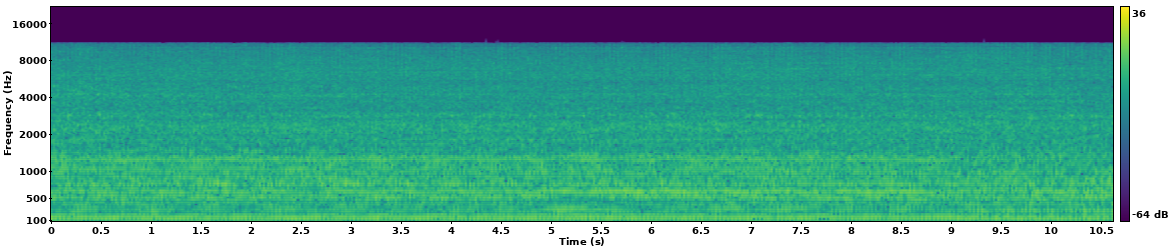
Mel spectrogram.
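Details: Snapper 38-inch scrap riding mower idling; steady, even low drone, no knocking, misfires or surging; sediment bowl gasket suspected of dripping fuel, owner says it sounded pretty good. Normal idle.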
